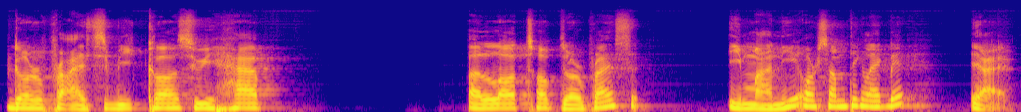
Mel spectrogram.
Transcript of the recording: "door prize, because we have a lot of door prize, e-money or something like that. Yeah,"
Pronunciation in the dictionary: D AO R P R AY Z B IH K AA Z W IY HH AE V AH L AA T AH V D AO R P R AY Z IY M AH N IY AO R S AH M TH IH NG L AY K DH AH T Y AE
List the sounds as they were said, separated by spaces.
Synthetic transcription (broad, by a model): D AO R P R AY S B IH K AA S W IY HH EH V AH L AA T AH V D AO R P R AY S IY M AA N IY AO R S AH M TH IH NG L AY K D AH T Y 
